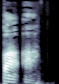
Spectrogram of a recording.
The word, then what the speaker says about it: va a: Usted va a. It's actually two separate words, va and then a, but it sounds a little like a long A.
